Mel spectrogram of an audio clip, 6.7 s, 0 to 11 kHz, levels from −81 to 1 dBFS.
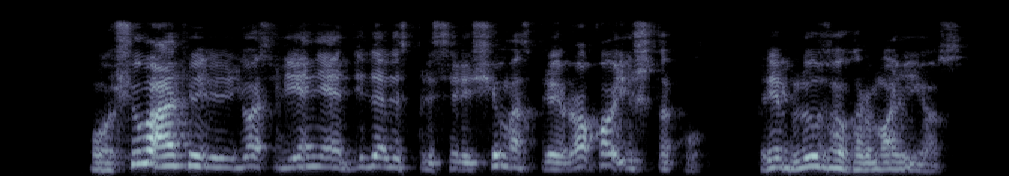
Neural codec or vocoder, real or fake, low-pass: codec, 16 kHz, 4 kbps, FunCodec, trained on Chinese and English, 50 frames a second; fake; 7.2 kHz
